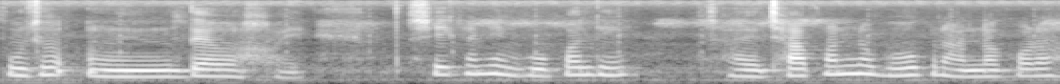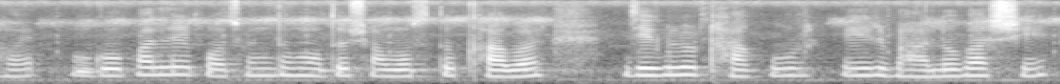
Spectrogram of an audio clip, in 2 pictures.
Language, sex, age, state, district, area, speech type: Bengali, female, 18-30, West Bengal, South 24 Parganas, rural, spontaneous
